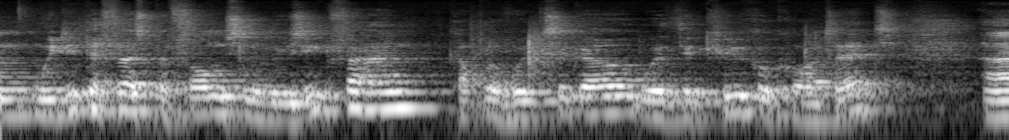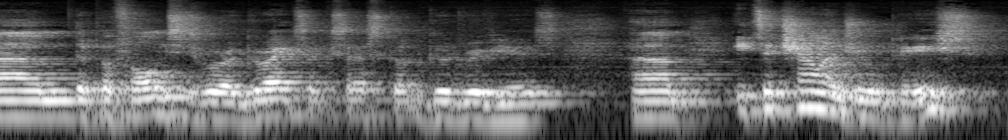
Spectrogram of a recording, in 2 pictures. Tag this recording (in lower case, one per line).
speech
